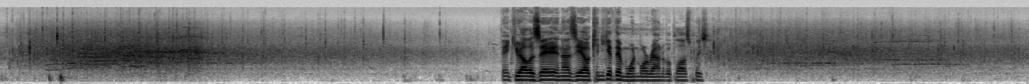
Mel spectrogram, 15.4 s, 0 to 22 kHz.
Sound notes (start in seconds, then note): 0.0 audience and graduates applauding; 1.8 audience and graduates cheering; 10.6 audience and graduates applauding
